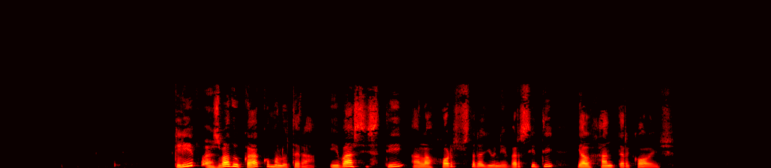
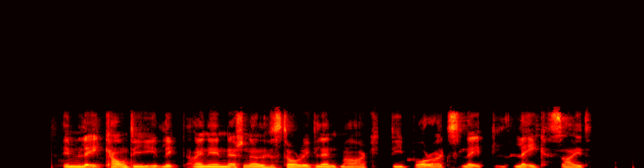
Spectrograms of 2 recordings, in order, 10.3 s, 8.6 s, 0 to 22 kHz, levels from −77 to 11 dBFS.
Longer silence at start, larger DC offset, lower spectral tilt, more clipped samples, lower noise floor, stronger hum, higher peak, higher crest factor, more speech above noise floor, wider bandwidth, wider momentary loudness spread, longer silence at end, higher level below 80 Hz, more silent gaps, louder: first, 2.35 s vs 0.85 s; neither; about the same, -4.5 dB/octave vs -4.5 dB/octave; neither; second, -81 dBFS vs -86 dBFS; neither; about the same, -4 dBFS vs -4 dBFS; first, 24 dB vs 18 dB; second, 56 dB vs 64 dB; first, 11.5 kHz vs 8.2 kHz; first, 13 LU vs 10 LU; first, 1.35 s vs 0.75 s; second, -82 dBFS vs -60 dBFS; neither; second, -26 LUFS vs -22 LUFS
